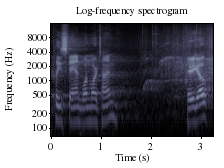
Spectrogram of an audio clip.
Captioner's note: applause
